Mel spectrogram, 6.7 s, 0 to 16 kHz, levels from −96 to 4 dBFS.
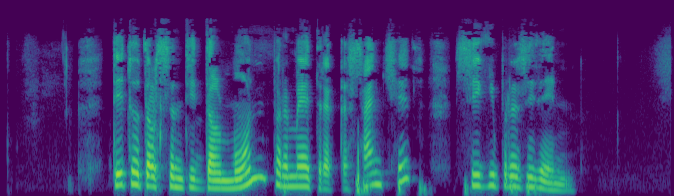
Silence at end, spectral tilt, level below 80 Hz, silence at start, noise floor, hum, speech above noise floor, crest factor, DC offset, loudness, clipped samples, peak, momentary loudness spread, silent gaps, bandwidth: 1.05 s; -5 dB/octave; -56 dBFS; 0.9 s; -73 dBFS; none; 52 dB; 22 dB; under 0.1%; -21 LUFS; under 0.1%; 0 dBFS; 9 LU; none; 9.8 kHz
